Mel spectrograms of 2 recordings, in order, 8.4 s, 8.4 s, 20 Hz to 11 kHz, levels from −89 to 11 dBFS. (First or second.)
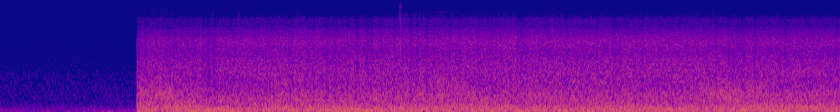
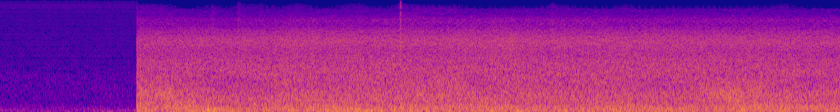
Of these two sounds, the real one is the first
